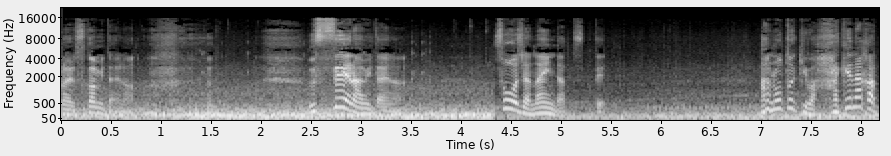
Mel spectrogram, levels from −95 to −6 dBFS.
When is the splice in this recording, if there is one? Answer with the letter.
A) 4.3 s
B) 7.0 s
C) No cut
A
